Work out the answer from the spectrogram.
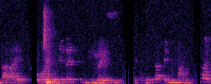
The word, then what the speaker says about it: Brexit: Y lo deberíamos pronunciar Brexit.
